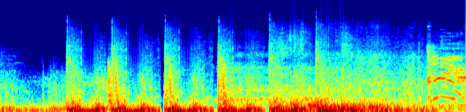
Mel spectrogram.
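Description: Gunshots fire in rapid bursts, each with a heavy low thud.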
